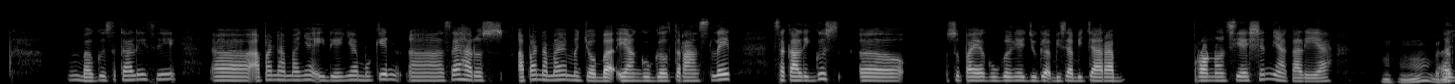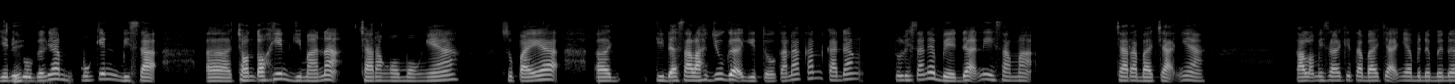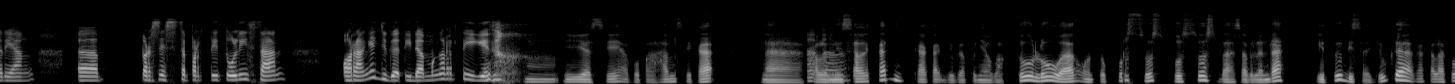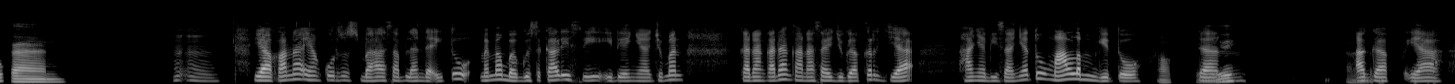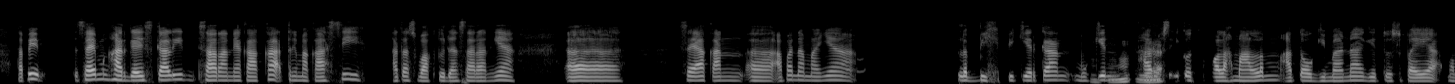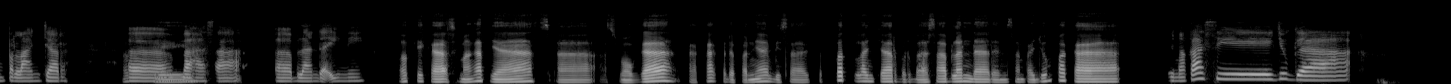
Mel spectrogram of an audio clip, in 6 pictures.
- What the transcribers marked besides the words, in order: in English: "pronounciation-nya"; laughing while speaking: "gitu"
- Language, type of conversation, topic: Indonesian, advice, Kendala bahasa apa yang paling sering menghambat kegiatan sehari-hari Anda?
